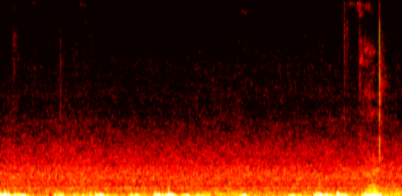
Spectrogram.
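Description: Handling noise: irregular low thumps and rustling from hands moving close to the microphone.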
